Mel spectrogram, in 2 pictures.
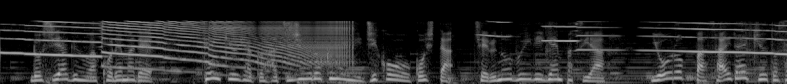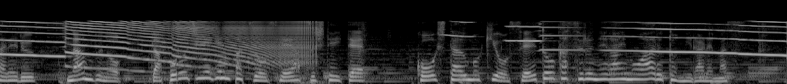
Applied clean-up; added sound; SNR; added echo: none; Squeak; -2 dB; none.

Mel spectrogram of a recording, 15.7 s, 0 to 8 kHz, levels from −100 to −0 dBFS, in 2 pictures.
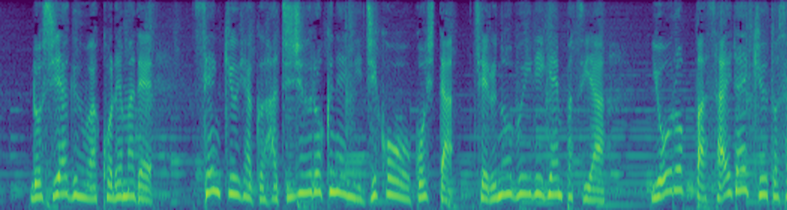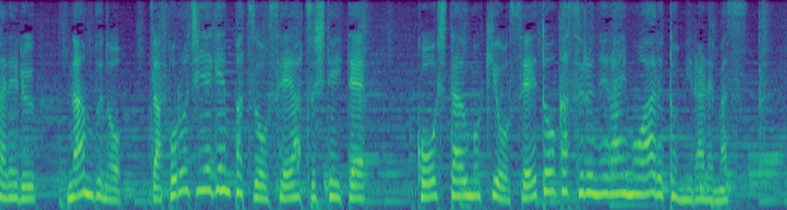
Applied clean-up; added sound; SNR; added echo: none; none; none; none.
